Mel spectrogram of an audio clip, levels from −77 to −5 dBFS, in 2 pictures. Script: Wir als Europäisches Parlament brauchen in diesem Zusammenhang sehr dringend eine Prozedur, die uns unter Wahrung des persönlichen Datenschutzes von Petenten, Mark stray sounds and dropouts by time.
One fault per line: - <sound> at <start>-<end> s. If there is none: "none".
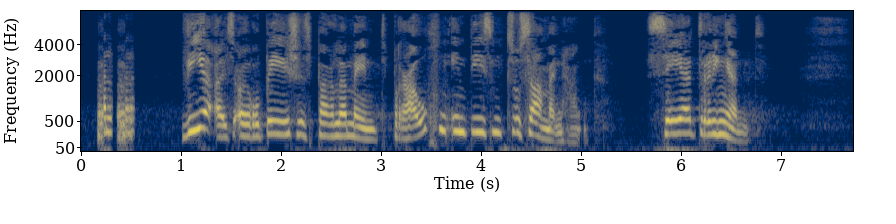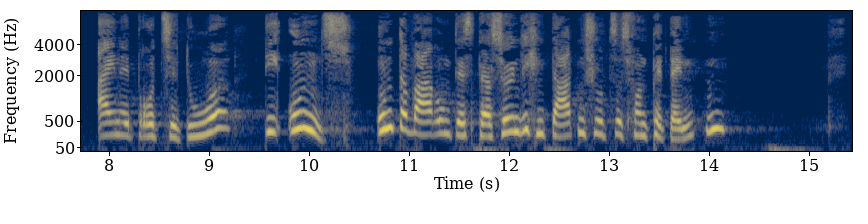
- laugh at 0.2-0.5 s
